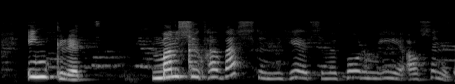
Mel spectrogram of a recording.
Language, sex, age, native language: Icelandic, female, 11, Icelandic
